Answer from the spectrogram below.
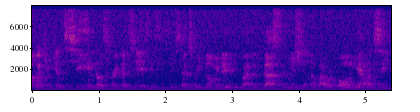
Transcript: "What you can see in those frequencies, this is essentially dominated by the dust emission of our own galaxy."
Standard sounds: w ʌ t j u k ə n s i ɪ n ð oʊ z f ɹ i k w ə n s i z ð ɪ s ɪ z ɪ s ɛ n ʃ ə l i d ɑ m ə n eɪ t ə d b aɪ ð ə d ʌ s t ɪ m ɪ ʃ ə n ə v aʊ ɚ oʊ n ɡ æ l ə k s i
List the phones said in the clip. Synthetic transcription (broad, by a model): w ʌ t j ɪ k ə n s i ɪ n ð oʊ z f ɹ i k w ə n s i z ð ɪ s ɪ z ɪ s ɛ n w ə n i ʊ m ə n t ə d b aɪ ð ə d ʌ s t ɪ m ɪ ʃ ə n ə v aʊ ɚ oʊ n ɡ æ l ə k s i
